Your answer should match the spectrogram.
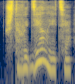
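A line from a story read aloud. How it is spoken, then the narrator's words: Astonished woman writer. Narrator (Russian): произнесла изумленным тоном великая писательница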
